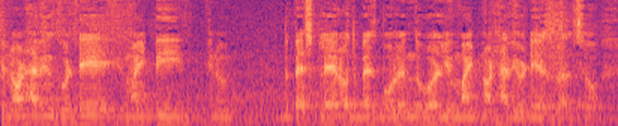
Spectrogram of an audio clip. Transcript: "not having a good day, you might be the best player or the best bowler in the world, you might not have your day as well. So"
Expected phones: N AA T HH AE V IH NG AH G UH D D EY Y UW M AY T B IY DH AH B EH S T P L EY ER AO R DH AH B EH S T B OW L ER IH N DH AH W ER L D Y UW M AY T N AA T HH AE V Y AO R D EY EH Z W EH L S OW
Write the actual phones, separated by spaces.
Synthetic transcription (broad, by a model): N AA T HH AE V IH NG AH G UH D D EY Y UW M AY T B IY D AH B EH S T P L EY ER AO R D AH B EH S T B OW L ER IH N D AH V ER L D Y UW M AY T N AA T HH AE V Y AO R D EY EH Z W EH L S OW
